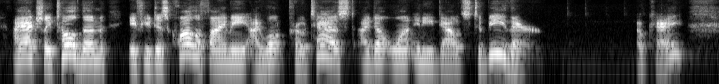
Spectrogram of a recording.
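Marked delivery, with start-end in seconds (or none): none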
